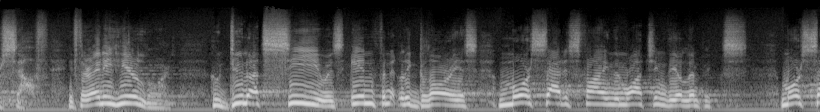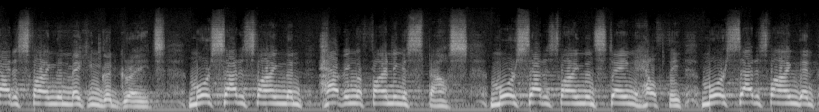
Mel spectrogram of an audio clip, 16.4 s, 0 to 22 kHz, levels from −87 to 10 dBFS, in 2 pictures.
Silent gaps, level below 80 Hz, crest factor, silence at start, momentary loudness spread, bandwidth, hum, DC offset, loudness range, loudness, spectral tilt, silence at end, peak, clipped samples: none; -40 dBFS; 10 dB; 0 s; 8 LU; 12.5 kHz; none; under 0.1%; 2 LU; -14 LUFS; -6 dB/octave; 0 s; -2 dBFS; under 0.1%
